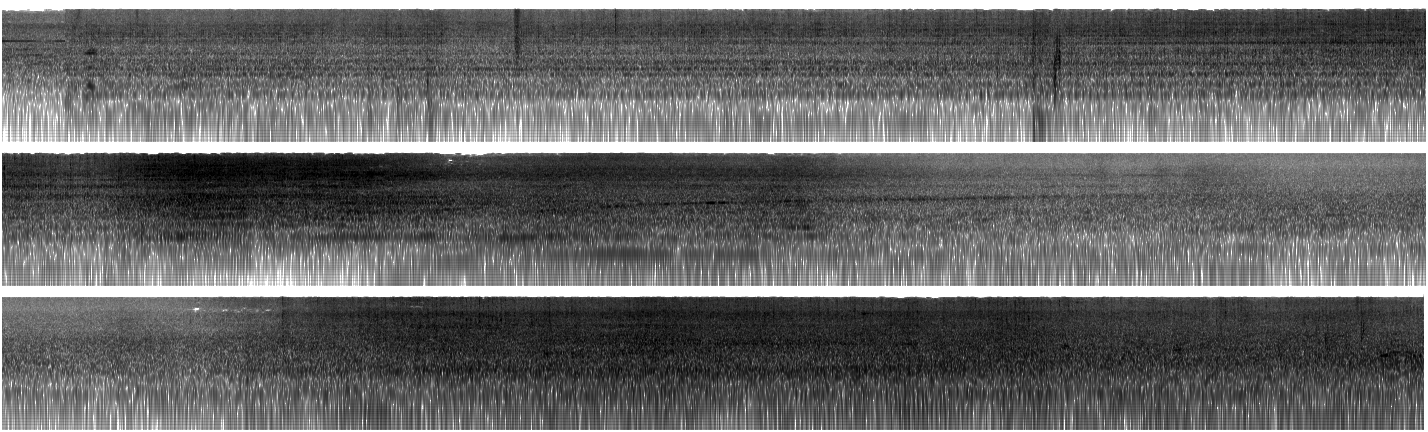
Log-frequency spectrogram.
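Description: Light road traffic: cars passing on a paved street, one with a rising engine note as it speeds up about twelve seconds in, and the noise of another car growing louder toward the end.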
